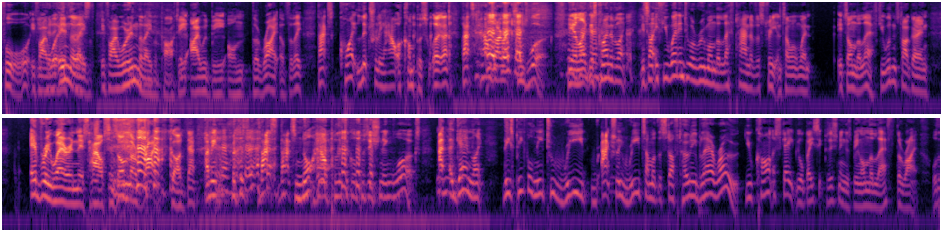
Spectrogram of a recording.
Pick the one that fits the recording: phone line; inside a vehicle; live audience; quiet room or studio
quiet room or studio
